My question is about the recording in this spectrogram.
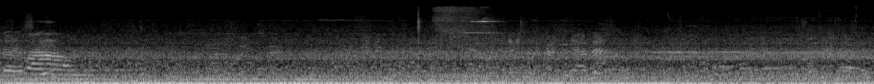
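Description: Busy city-street traffic rumbling steadily, with a red double-decker bus running in the road alongside and passers-by's voices, one brief falling voice near the start. A short hiss cuts through about halfway in.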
